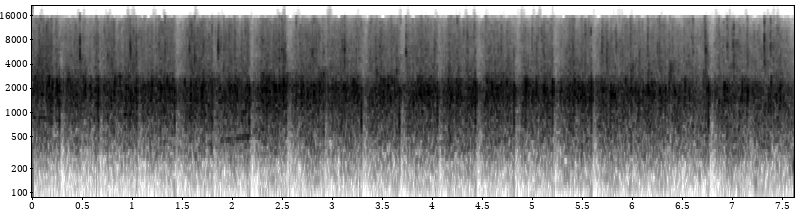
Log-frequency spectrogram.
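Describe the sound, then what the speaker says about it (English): An audience at a military NCO academy graduation ceremony applauds loudly and steadily, a dense sustained wash of many hands clapping from a large crowd with no pause, close and full throughout. "Let's give them all a round of applause."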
